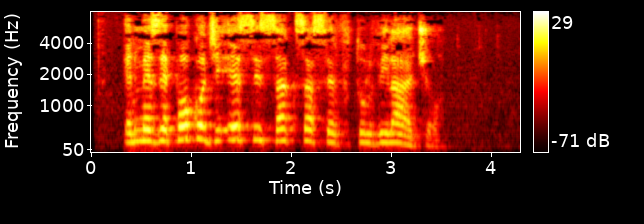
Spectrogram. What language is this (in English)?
Esperanto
